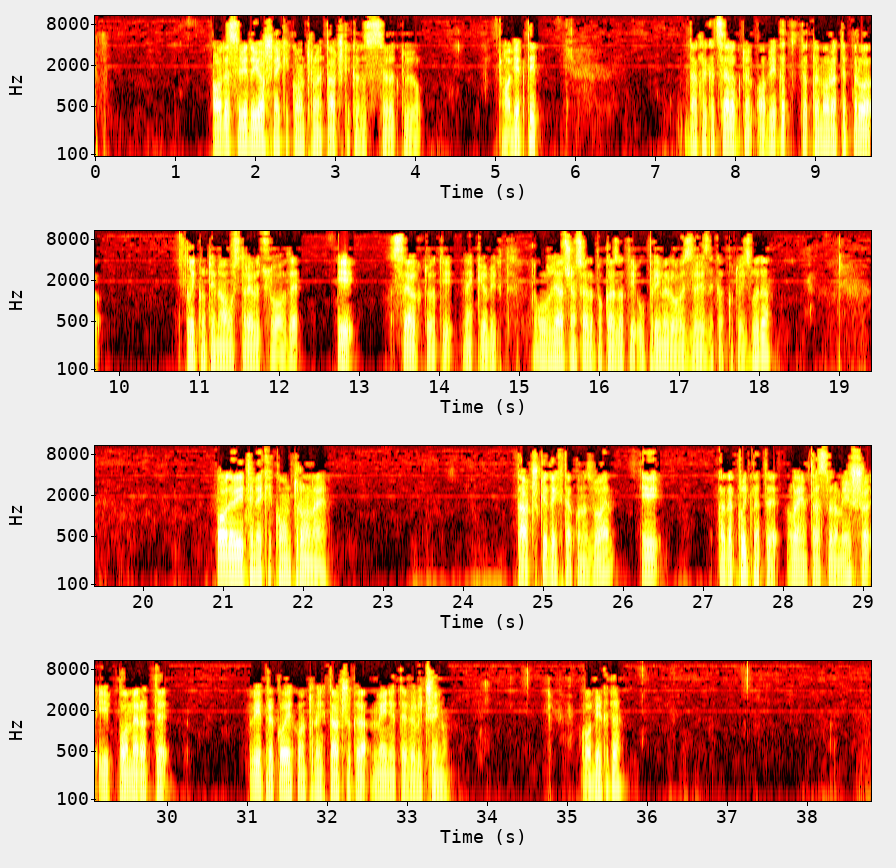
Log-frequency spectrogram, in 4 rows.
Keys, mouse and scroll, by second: 0.9 click, 3.0 click, 4.4 click, 7.0 click, 9.5 click, 13.5 click, 16.7-17.3 shift+scroll down 2, 18.2-19.4 ctrl+scroll up 2, 27.2-34.2 drag, 35.0 ctrl+z, 36.3-38.8 drag.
